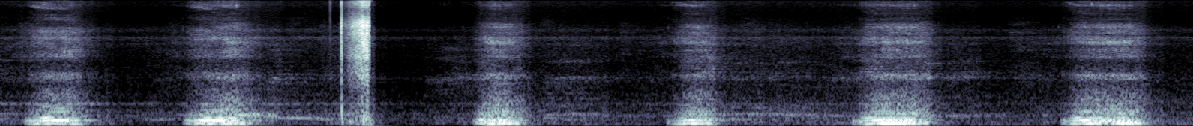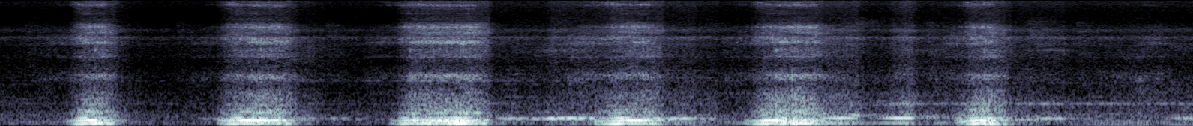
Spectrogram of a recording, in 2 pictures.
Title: ssshhhh🤫 she is snoring#dog #dailyvlog #sleepsounds #rottweiler #snoring #snoringasmr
